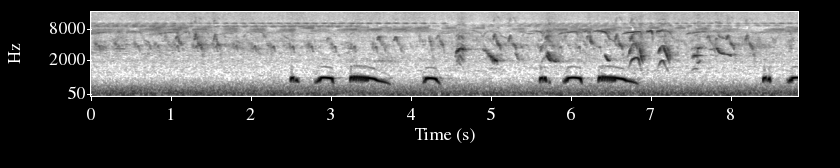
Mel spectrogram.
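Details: ['Repeated coo phrases of a ground dove, two trapped and one escaped, each of short hollow notes ending in a longer downward coo, about three phrases, under busy high chirping from other birds and a low murmur.']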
